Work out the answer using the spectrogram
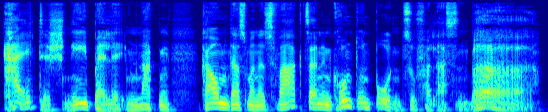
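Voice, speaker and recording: A man's voice: rumbling low, very animated, normal speed, vocal fry, a bit bright, dry recording, clean studio sound, voice pushed down, exaggerated voice. A man voicing a grumpy young man who complains in mock disgust, in an audiobook. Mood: grumbling. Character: grumpy young man in an armchair, hates snow.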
